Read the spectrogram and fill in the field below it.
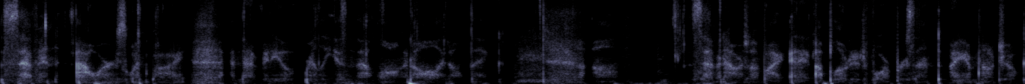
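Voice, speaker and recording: A woman whispers at a moderate pace, her loudness swinging widely, in a dry, close recording with no echo. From Canada. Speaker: ASMR youtuber. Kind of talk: casual live stream chat. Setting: live stream from home. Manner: soft-spoken.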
